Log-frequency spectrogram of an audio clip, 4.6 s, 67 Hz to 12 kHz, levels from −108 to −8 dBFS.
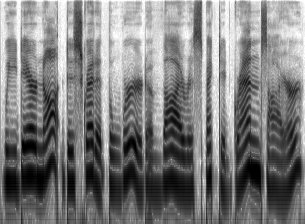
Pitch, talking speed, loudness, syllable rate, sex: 185 Hz, 130 wpm, -14 LUFS, 3.6 syllables/s, female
